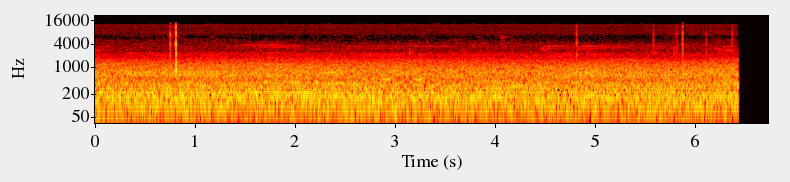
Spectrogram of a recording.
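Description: Steady low outdoor background rush with faint high chirps, a sharp click about a second in and a few fainter ticks later, cutting off abruptly near the end.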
